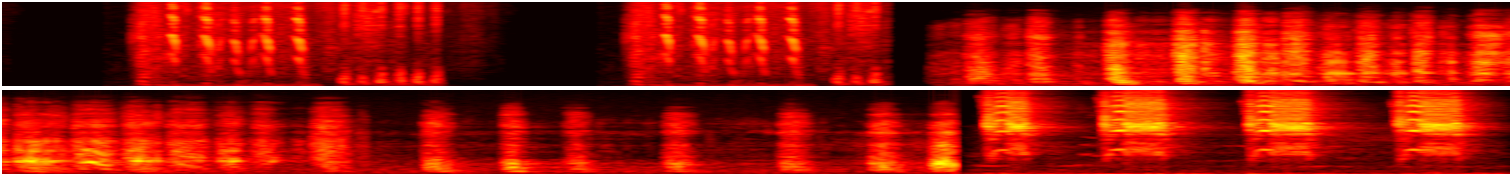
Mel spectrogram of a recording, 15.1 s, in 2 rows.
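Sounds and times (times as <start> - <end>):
gorilla crunching plant stem: 0.6 - 2.5, 3.1 - 4.4.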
